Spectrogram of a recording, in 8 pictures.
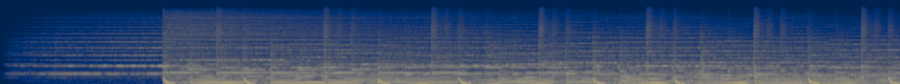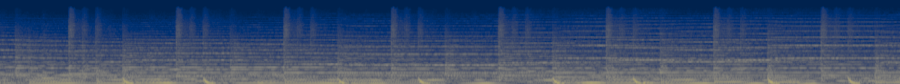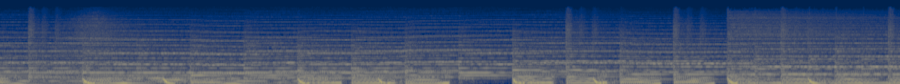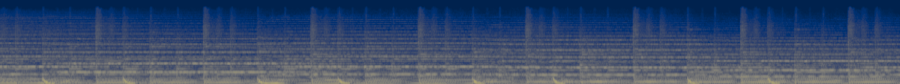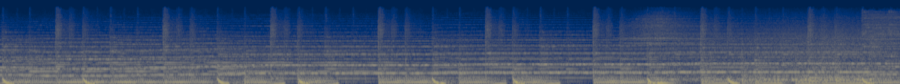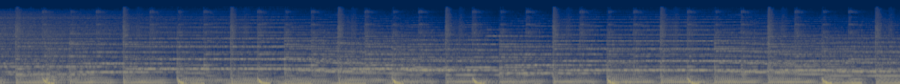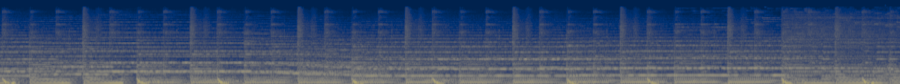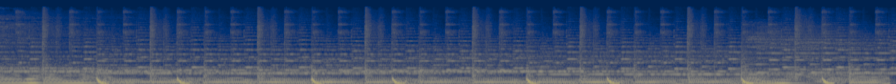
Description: Пример написания минуса на заказ.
